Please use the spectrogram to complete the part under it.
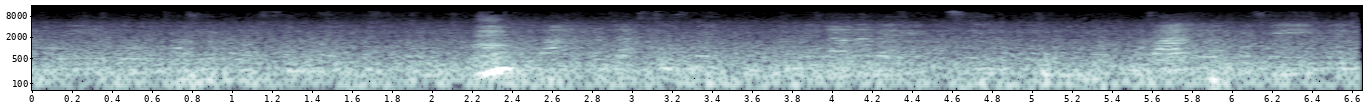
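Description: A man speaks calmly to a group in a room with some echo.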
